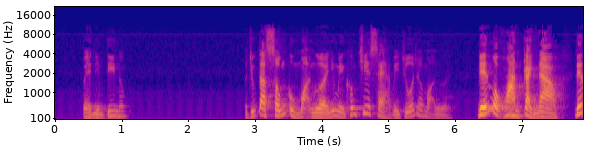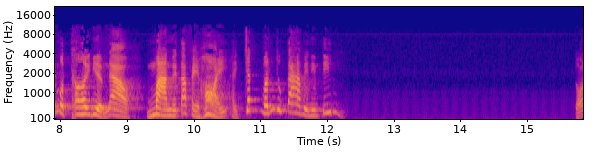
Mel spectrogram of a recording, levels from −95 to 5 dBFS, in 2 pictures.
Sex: male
